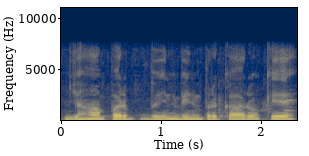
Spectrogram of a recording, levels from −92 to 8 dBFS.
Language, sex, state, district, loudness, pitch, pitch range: Hindi, male, Himachal Pradesh, Shimla, -17 LUFS, 160 Hz, 150-165 Hz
